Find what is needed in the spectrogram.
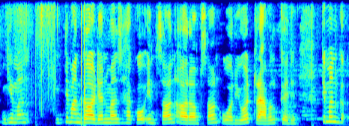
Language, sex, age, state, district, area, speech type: Kashmiri, female, 45-60, Jammu and Kashmir, Srinagar, urban, spontaneous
